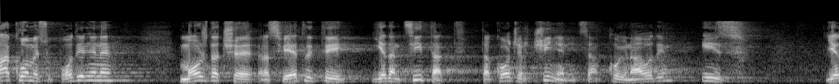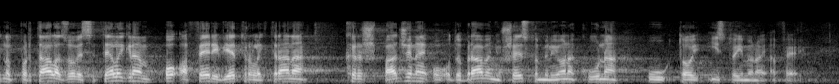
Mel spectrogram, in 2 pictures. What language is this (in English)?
Croatian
